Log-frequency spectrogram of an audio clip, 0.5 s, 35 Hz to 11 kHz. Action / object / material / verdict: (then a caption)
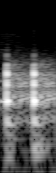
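knock / drywall ceiling / drywall / hollow. Two knocks on a drywall ceiling in a garage, at a spot between the joists with nothing behind it. Each knock gives a brief, hollow mid-pitched thud centered around 400 Hz that dies away quickly, marking the cavity rather than a joist.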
